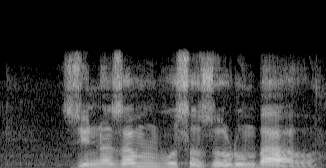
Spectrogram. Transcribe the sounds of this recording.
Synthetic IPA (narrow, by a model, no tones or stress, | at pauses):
zʷinɔzʷamumbusɔzoɺumbaːɦɔ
